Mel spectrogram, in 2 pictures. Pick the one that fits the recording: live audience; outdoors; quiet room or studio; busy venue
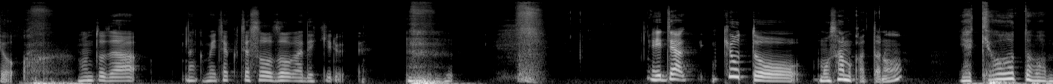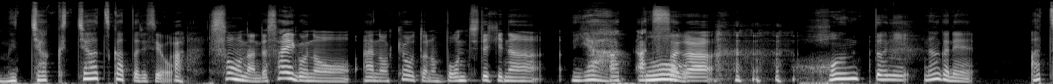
quiet room or studio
